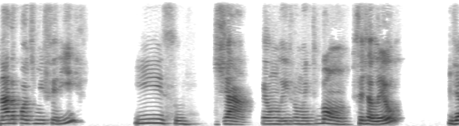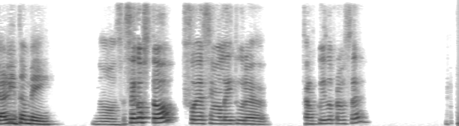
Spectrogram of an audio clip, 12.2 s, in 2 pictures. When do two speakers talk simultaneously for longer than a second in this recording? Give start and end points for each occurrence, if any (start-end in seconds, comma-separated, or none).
none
